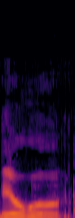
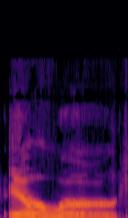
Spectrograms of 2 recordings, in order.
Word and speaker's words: error: It sounded like era. – I know. That's the whole point. – I'm like, that's where you get. That's where the South comes in. – Error. I should have pronounced it a little bit better.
